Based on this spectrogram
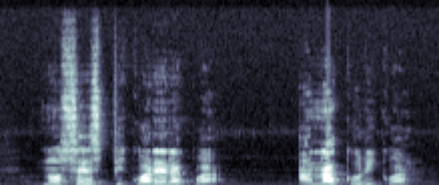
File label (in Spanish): Anafilaxia, Purhepecha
